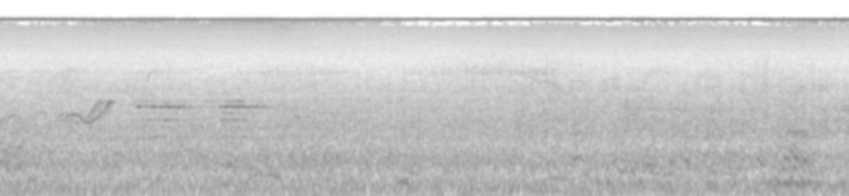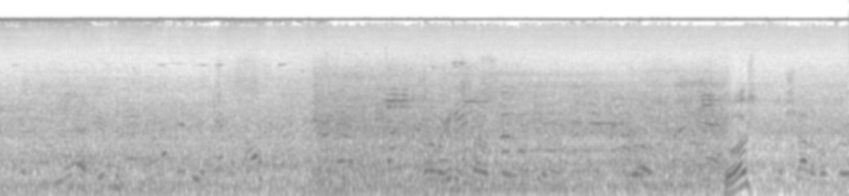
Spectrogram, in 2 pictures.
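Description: Busy street traffic rumbles steadily.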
